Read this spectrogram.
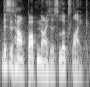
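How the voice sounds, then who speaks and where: A man's voice: fairly low pitch, measured pace, a bit bright. A man giving a plain, explanatory product review at his home work desk, speaking into a desk mic on an arm. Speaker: tech reviewer.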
